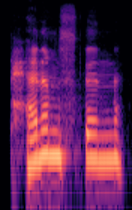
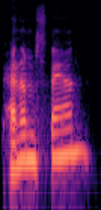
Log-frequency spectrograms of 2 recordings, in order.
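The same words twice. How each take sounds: First: Said in the usual way. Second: Penamstan? asked with a high rising pitch; questioning Penamstan, pitch sweeping up; puzzled question. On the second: Real, not acted. Puzzled echo of the name.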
